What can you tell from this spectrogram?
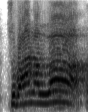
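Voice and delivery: high, loud, slow drawn-out Subhanallah; congregant correcting imam. Retold or imitated. Congregant correcting the imam's prayer count, loud and drawn out. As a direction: stretch it out to warn the imam. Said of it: "kata makmumnya".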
